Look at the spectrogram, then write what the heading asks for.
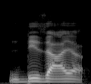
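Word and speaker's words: desire: Last example समझ लीजिए, डिज़ायर, डिज़ायर में भी आई के बाद से आर ई आया हुआ है, इसलिए इस आई का उच्चारण हम लोग आई से करेंगे।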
